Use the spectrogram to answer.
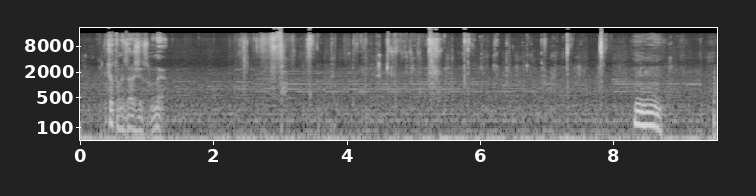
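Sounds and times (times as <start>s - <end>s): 
steady low hum: 0.0s - 9.5s
speech: 0.4s - 1.4s, 8.3s - 8.9s
person chewing crunchy pen shell clam: 2.3s - 9.0s.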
